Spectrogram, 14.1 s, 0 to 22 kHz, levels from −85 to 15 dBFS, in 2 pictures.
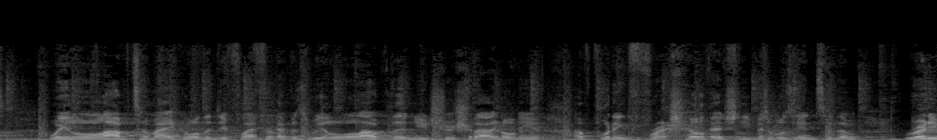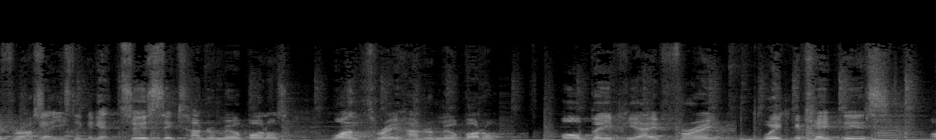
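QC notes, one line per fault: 1.71–2.09 s, 3.51–3.91 s, 5.32–5.73 s, 7.32–7.73 s, 12.71–13.02 s: frames out of order. Two adjacent blocks, about 186 ms each (139 ms in the last), play swapped, giving a garbled flutter. Spectrograms show abrupt vertical seams and discontinuous contours. Duration is unchanged.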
